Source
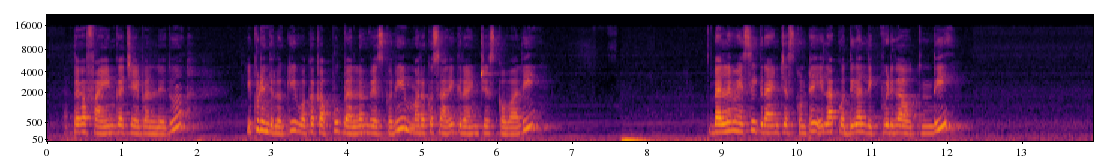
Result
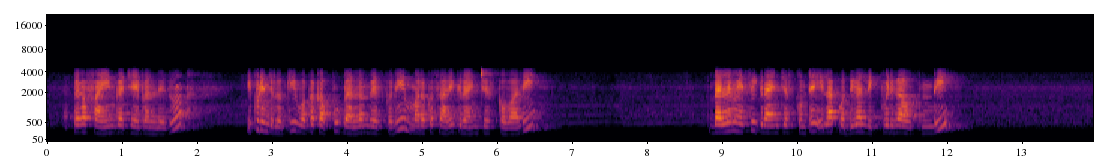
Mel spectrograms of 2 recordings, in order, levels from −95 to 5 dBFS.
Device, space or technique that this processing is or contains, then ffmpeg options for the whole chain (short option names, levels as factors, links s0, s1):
musical greeting card: -af "aresample=8000,aresample=44100,highpass=f=770:w=0.5412,highpass=f=770:w=1.3066,equalizer=f=2400:t=o:w=0.24:g=10"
